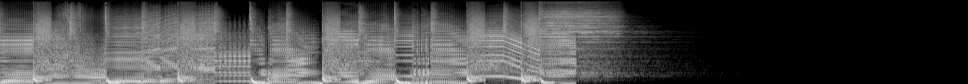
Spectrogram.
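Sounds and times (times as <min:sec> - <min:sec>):
dubstep music: 0:00.0 - 0:05.9.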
